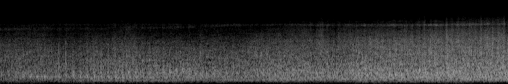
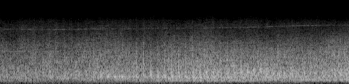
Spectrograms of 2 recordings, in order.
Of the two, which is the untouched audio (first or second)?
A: second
